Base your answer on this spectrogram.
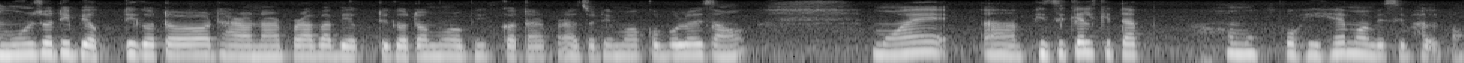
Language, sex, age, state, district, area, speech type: Assamese, female, 30-45, Assam, Jorhat, urban, spontaneous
